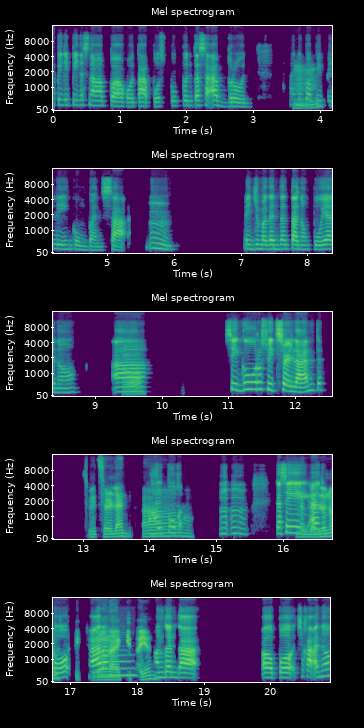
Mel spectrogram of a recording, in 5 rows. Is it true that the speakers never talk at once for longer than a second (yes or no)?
no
